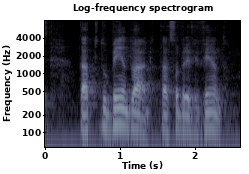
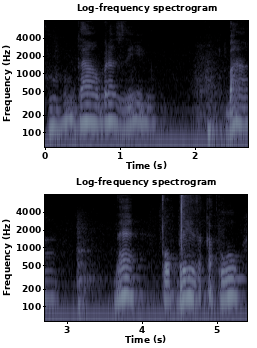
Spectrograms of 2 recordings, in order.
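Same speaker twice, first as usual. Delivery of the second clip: deflated echo; 12 dB quieter than usual. Retold or imitated. Interpreter echoing the politician's speech, soft and deflated. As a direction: mumble the big promises with no energy. Interpreter limply signing the promises.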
